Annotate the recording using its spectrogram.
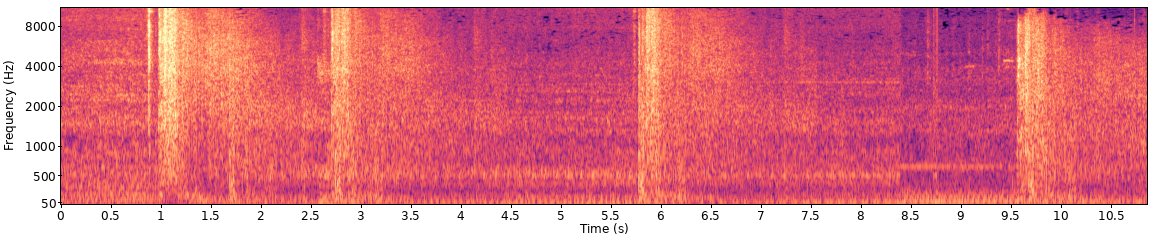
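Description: A tank gun fires with loud, echoing booms.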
